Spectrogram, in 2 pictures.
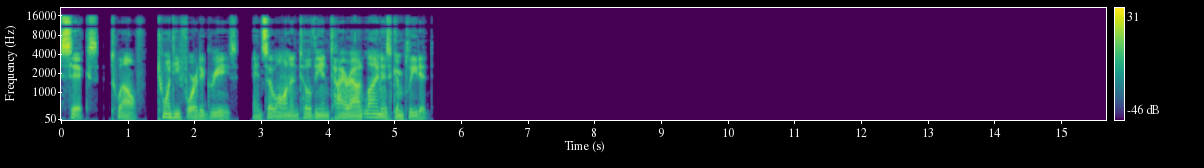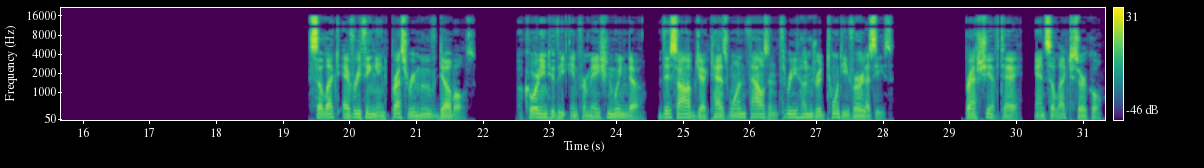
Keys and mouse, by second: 0.2 shift+d, 4.0 a, 4.2 a, 4.9 shift+d, 7.1 a, 7.4 a, 8.1 shift+d, 11.1 a, 11.3 a, 12.2 shift+d, 16.3 a, 16.6 a, 17.2 shift+d, 19.9 a, 20.1 a, 21.2-23.3 drag, 29.6 shift+a.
